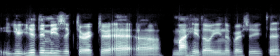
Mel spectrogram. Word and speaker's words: Mahidol: You're the music director at Mahidol University.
